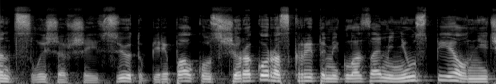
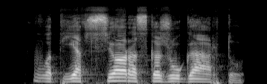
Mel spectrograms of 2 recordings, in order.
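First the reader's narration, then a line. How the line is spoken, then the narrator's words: Angry promise. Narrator (Russian): сердито пообещала Лама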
